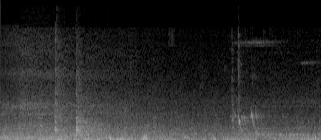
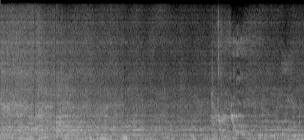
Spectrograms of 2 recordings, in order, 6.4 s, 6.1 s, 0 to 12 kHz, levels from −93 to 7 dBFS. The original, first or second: first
